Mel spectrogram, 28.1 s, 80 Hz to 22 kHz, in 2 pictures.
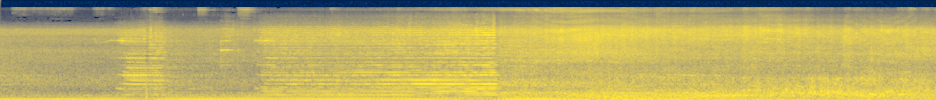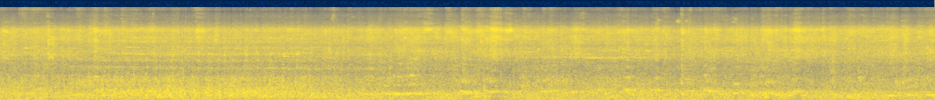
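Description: Horn of a CN freight train led by an SD70M-2 and a Dash 9 diesel locomotive: a chord that runs out just after the start, a short blast about two seconds in and a long blast from about four to seven seconds, closing the long-long-short-long grade-crossing signal over the steady hum of the approaching engines. As the locomotives pass, it gives way to the freight cars rolling by with steady wheel clatter.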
